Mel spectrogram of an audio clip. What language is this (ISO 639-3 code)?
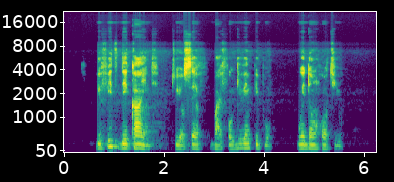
pcm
